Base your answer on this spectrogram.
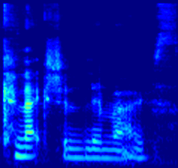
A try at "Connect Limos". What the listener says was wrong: I think it's Connect Limos. There's no E on the end. Connect.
